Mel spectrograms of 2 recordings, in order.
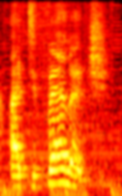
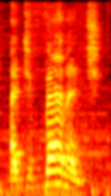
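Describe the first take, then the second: Both takes have the same delivery.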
